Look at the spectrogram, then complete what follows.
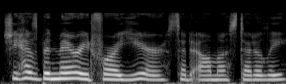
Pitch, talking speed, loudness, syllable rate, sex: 230 Hz, 210 wpm, -17 LUFS, 5.2 syllables/s, female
